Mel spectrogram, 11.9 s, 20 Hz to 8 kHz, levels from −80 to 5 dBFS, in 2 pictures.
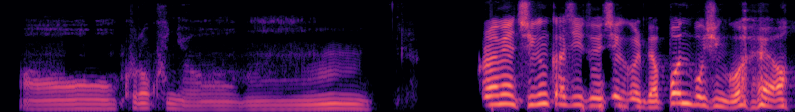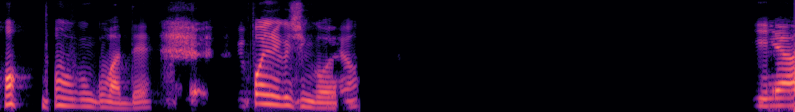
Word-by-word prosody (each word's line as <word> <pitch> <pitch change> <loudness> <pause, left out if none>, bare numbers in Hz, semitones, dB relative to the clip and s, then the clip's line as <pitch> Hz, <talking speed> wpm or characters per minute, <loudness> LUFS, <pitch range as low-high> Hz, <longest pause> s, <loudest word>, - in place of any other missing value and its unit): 어 115 +2 -9
그렇군요. 105 -7 -12
음. 110 +4 -10 0.8
그러면 235 +2 +6
지금까지 225 -1 +2
도대체 200 +2 +1
그걸 185 -3 -1
몇 160 0 +1
번 270 0 +7
보신 195 -6 +1
거예요? 180 +2 +3 0.4
너무 200 -3 -2
궁금한데. 155 -6 -4 0.7
몇 - - -18
번 255 -1 +5
읽으신 210 -7 0
거예요? 140 +3 -4 3.0
이야. 200 +1 +3
160 Hz, 205 characters per minute, -23 LUFS, -, 3.0 s, 번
